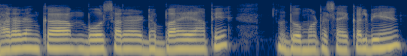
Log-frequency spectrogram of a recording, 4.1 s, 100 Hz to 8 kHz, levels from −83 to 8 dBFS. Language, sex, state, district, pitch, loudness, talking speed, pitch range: Hindi, male, Jharkhand, Deoghar, 180 Hz, -18 LUFS, 190 wpm, 170-185 Hz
